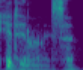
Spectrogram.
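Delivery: a spooky whispered taunt; mock whisper. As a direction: breathe it out as an eerie whisper.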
